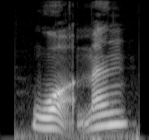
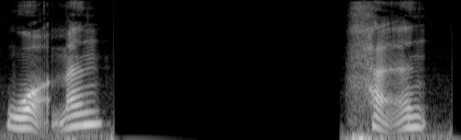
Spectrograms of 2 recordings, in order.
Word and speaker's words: 我们: You will hear from time to time that some people pronounce this as a 3rd tone, then a 2nd tone. However, strictly speaking, if you look this word up, it should be a 3rd tone, and the 2nd tone is neutral or unstressed.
